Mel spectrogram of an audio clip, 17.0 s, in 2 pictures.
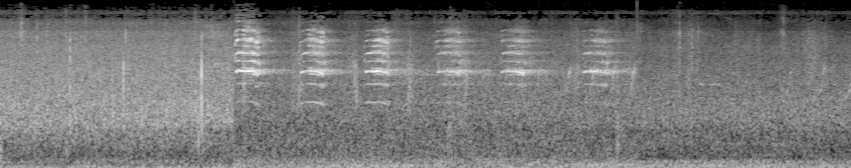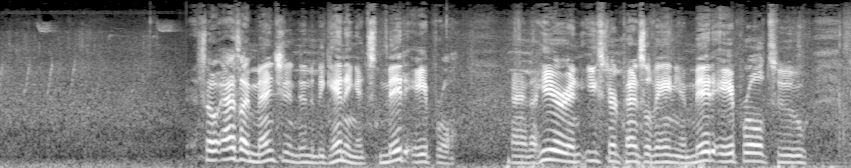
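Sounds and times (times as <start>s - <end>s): low outdoor background noise: 0.0s - 17.0s
bird calling: 2.1s - 6.4s.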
